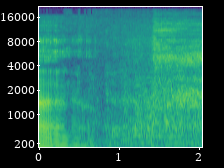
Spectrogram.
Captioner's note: laughter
